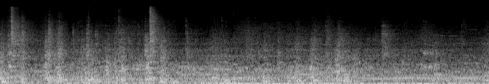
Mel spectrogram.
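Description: Running noise of a moving diesel railcar heard from the gangway and inside the car: a steady rumble of wheels on rail with clatter and a few sharp knocks, the clearest near the start and about one and a half seconds in.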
